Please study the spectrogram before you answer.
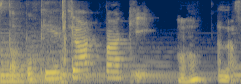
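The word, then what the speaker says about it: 떡볶이: Ever since I saw that video of that lovely couple trying to pronounce tteokbokki, Tteokbokki.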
